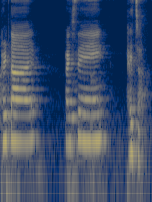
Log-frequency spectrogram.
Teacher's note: 한자어일 때 자 이게 된 소리가 나는데 한자어 리을 뒤에 디귿 시옷 지읒이 된 소리가 나는 거예요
